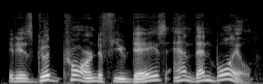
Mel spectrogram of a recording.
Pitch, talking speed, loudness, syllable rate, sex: 160 Hz, 225 wpm, -17 LUFS, 4.9 syllables/s, male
